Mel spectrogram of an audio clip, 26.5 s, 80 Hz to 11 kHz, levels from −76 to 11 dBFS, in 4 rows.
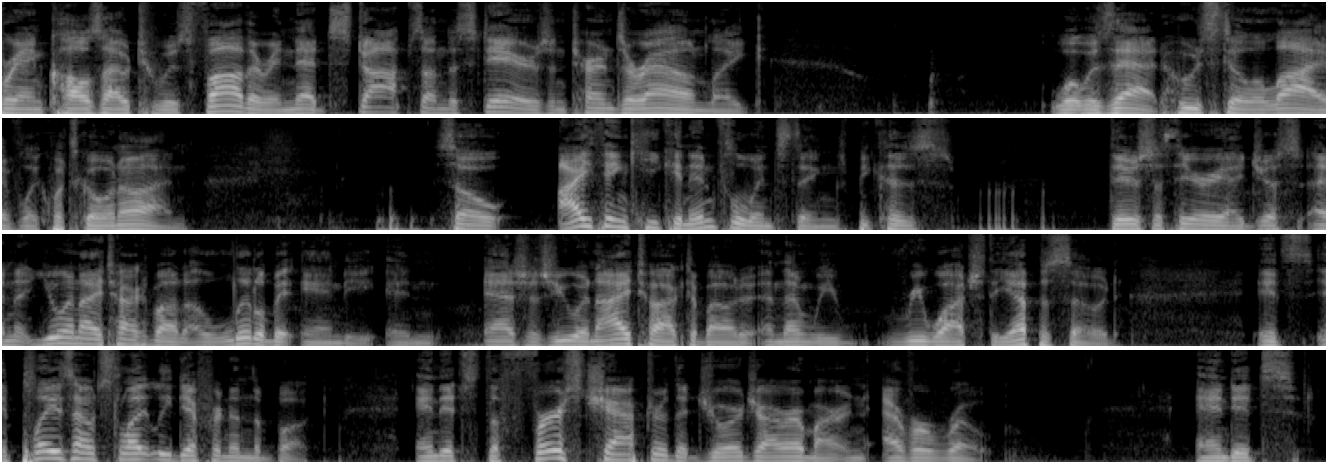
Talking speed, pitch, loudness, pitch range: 195 wpm, 115 Hz, -23 LUFS, 100-130 Hz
